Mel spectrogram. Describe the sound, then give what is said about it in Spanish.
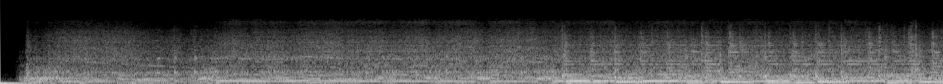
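A motorcycle engine revs loudly and continuously at the start of an upbeat dance song about wanting a motorcycle, its droning pitch rising and shifting in steps throughout, with no voices present. “Esta es, esto que escuchamos, esta música que escuchamos es tu sintonía, ¿verdad?”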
